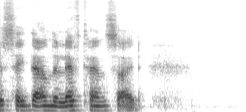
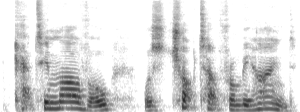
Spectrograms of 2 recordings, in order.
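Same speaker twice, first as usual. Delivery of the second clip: usual speaking voice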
